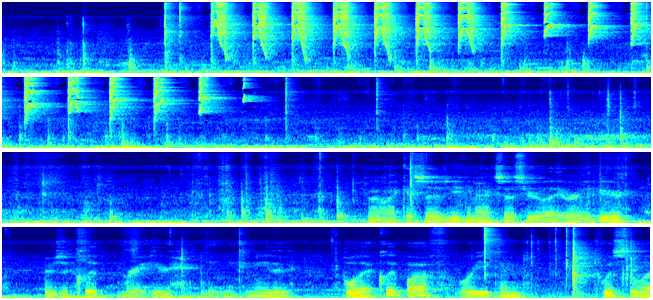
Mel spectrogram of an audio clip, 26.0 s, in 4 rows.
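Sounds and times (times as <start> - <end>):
screw squeaking: 1.6 - 9.6.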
